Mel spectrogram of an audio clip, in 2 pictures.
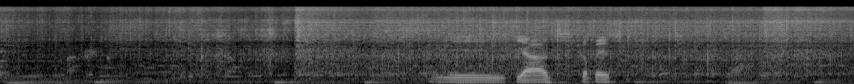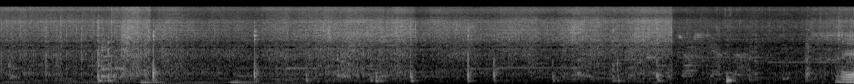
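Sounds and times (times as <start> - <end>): onion paste sizzling in oil: 0.0 - 17.0
metal spoon scraping a pan: 9.4 - 10.3, 11.1 - 15.3.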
